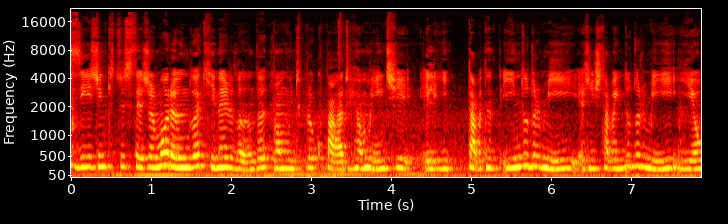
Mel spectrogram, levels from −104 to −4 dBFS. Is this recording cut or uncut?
cut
